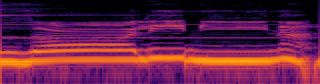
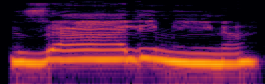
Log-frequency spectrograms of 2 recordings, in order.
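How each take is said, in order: First: ज़ालिमीना with thick Z and rounded "zaw", held; heavy correct reading. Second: ज़ालिमीना with light Z and open "zaa"; thin the Z in ज़ालिमीना; thin wrong reading. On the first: Teacher giving learners the right reading, heavy "zawlimeena". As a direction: fill the mouth on slow ज़ालिमीना. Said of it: "मोटा ही read करें". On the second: Teacher showing the error, light "zaalimeena". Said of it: "ज़ालिमीना पढ़ेंगे तो ये दूसरी ज़ा". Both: Shown as a demonstration.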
